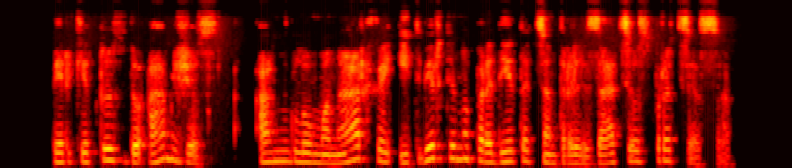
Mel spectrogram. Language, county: Lithuanian, Marijampolė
